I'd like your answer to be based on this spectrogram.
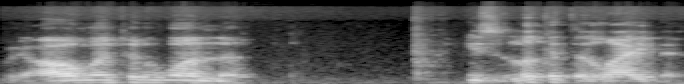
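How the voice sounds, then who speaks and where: A man's voice: fairly low pitch, moderate pace. An older man in his seventies from Louisiana with a Southern US accent, telling his stories casually in conversation. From Louisiana, American South. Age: 70s. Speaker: interview guest. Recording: roomy, distant mic, faint background noise.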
